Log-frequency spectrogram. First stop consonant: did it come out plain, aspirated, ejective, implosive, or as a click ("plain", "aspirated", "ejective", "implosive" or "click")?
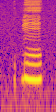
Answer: implosive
